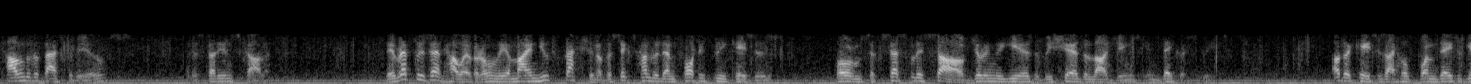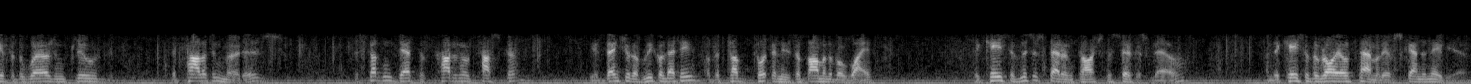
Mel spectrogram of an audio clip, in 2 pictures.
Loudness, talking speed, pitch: -25 LUFS, 175 wpm, 120 Hz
